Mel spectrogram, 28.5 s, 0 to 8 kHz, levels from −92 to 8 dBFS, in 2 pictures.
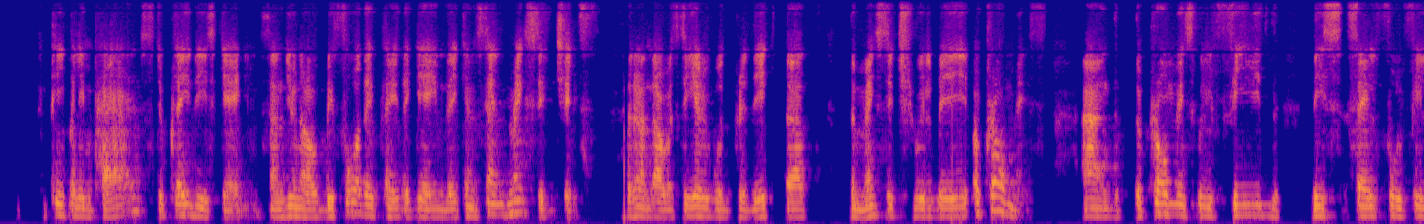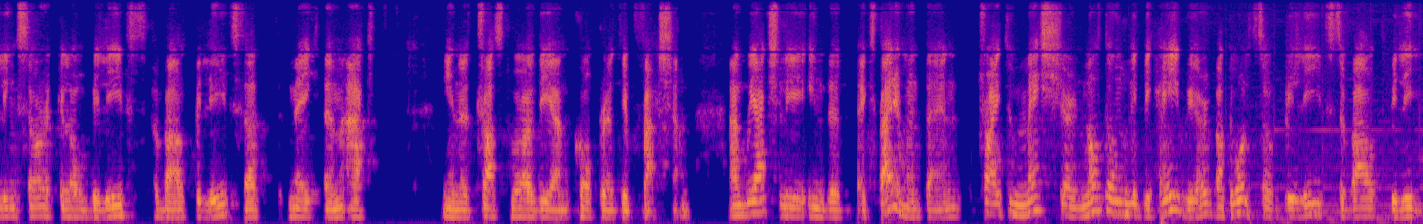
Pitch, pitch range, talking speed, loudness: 115 Hz, 110-130 Hz, 150 wpm, -24 LUFS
